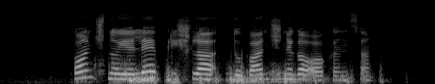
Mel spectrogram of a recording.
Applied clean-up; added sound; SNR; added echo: neural mask model RNNoise.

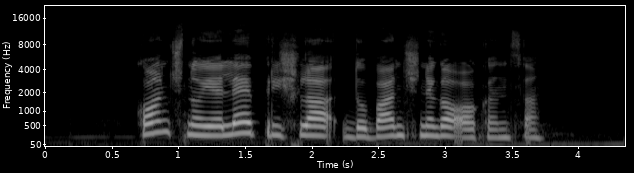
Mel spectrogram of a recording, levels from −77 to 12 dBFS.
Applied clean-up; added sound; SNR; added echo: none; none; none; none.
